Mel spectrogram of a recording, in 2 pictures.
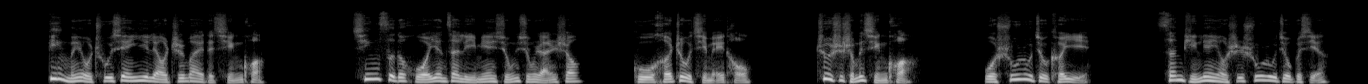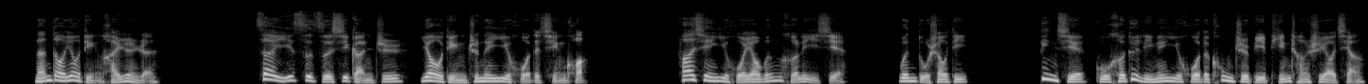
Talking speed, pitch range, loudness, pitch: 235 characters per minute, 110-160 Hz, -22 LUFS, 130 Hz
